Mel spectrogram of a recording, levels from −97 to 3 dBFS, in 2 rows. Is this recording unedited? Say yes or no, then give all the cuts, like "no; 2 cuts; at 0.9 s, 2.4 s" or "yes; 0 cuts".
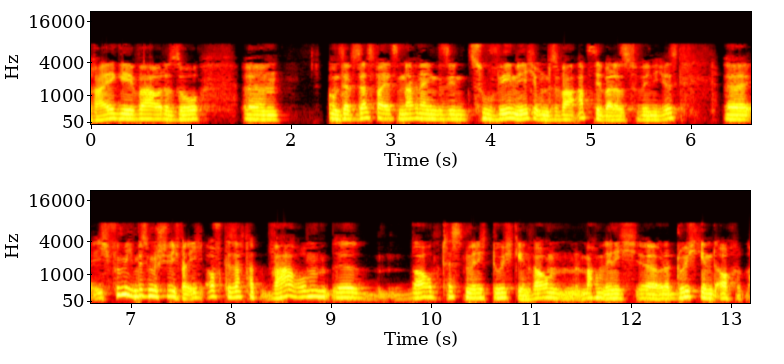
yes; 0 cuts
